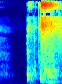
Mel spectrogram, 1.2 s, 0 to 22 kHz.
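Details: During an intense allergic sneezing fit (60+ sneezes) on a rough allergy day after weeks of itchy, tickling nose: a quick intake of breath, then a loud explosive sneeze.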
